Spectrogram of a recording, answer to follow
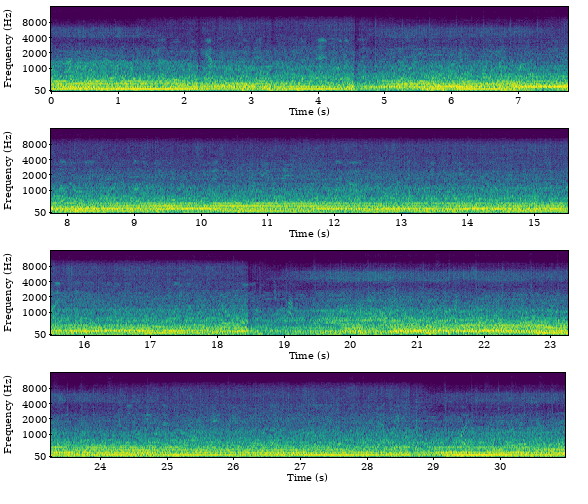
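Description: Petrol lawn mower engine running steadily and loudly close to the microphone, one even drone that dips briefly about two-thirds of the way through.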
